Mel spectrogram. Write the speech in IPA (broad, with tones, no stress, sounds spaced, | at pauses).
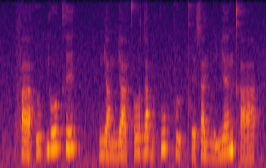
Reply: f aː˧˩ h ɯː˧ p̚ j ɤː˧˥ kʰ eː˧˥ k̚ | ɲ aː˧˩ m ɲ aː˧˩ t̪ʰ ɤː˧ d a˥˨ b e˩˧ k uː˥˨ k̚ f ɯː˧˩ k̚ pʰ e˩ s a˧˩ j ŋ e˩ ɲ ɛː˧˥ ŋ kʰ aː˩˧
